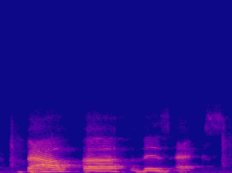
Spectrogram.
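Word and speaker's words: BAVX: Ball. No. Bow. Mm-hmm. Balance. Yes. Bow of physics. Yeah. It's closer? You're closer. Okay, say it right then. Okay. Bow Viz X. Acronym, you're super close. Acronym for Balance Auditory Vision Exercises.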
